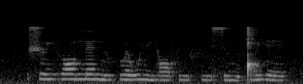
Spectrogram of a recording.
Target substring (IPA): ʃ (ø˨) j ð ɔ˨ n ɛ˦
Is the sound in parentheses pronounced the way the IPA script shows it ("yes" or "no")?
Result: yes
